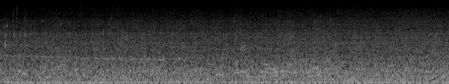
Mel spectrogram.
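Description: A crowd of adults chatters in a low murmur outdoors.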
